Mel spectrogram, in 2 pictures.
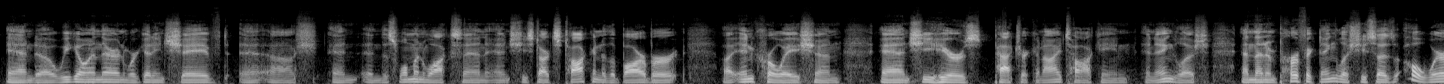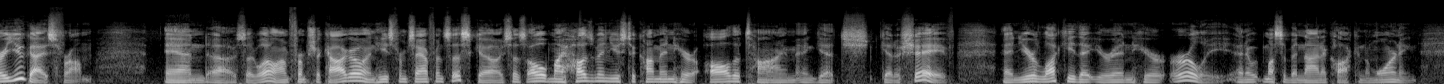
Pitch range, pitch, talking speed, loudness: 95-120 Hz, 100 Hz, 210 wpm, -19 LUFS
